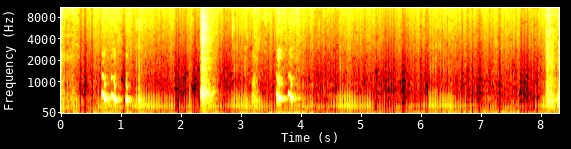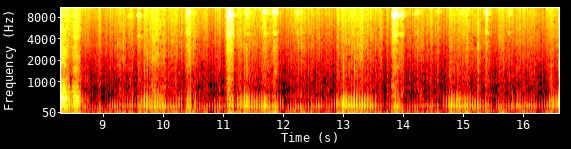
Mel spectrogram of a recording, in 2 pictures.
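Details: Sleeping cat snoring softly, a low, breathy rumble rising and falling about every three seconds, with a few brief higher squeaky breaths early on and faint clicks in a quiet room.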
